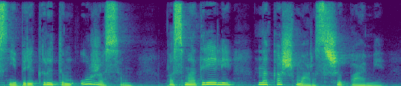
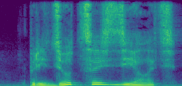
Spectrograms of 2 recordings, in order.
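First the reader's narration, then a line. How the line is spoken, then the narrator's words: Groaning crocodile. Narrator (Russian): простонал крокодил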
